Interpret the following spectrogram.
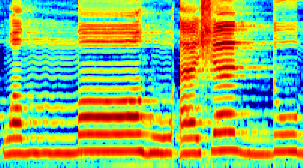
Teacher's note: Hamzah punya sifat namanya syiddah, jadi semakin kita tekan makin tertahan bunyinya. Saking kuatnya sandaran terhadap makhrajnya ya.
